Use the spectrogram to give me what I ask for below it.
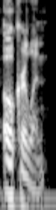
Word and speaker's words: Okerlund: Mean Gene Okerlund.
